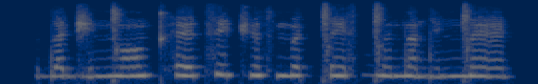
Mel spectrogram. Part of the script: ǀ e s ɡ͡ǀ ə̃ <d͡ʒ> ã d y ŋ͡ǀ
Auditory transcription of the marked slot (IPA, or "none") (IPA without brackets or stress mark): d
